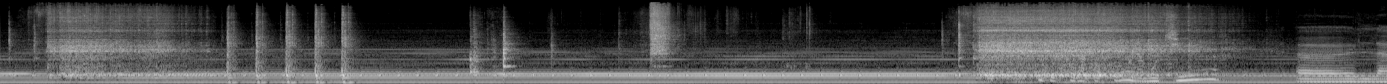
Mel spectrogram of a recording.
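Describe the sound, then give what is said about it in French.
Electric coffee grinder milling about 7.5 grams of coffee for a cupping: a steady droning motor hum runs throughout, broken by gritty grinding bursts near the start and a louder stretch later on. “Donc on va déjà moudre donc, le café, c'est environ 7,5 grammes de café qui va être moulu.”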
